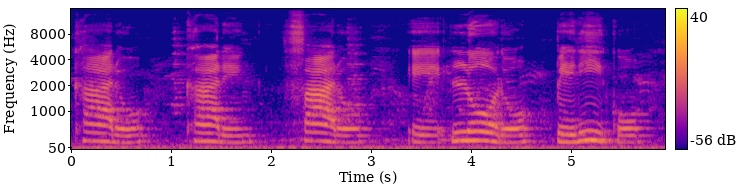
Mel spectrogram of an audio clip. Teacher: la r se sitúa entre dos vocales pero tiene un sonido débil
